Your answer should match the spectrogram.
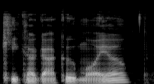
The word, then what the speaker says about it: Kikagaku Moyo: band and they're called kikagaku moyo um spelled like it sounds uh and it's kind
